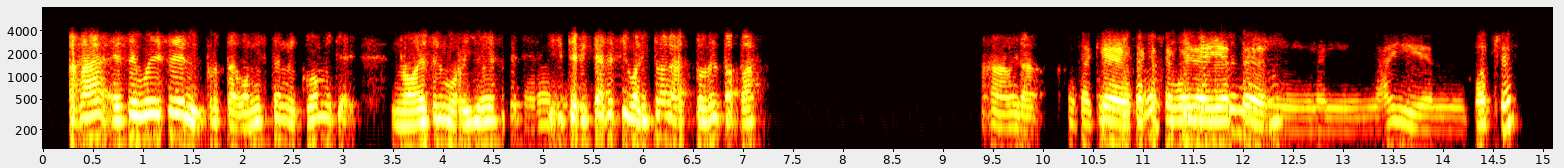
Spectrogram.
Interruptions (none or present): present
